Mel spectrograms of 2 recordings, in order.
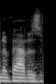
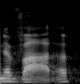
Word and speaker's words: Nevada: what about the impact of your plan on Nevada's veterans we have over 225,000 veterans in Nevada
